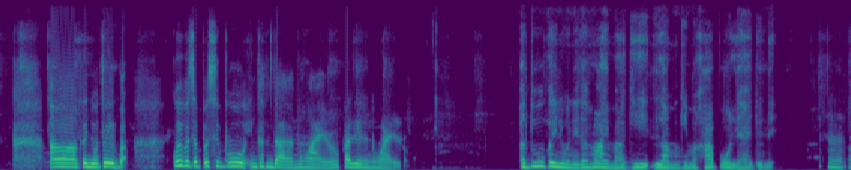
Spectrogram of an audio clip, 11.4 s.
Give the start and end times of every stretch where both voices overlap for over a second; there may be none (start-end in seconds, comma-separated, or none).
none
